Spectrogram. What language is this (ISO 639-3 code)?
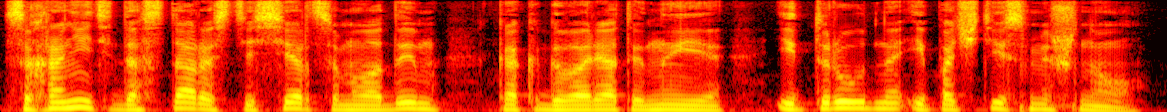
rus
